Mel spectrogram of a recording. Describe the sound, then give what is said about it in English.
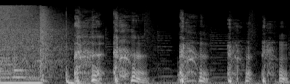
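A string of short, throaty coughs in quick succession, fairly loud, coming in uneven bursts after a brief rush of noise at the start, with no talking. “It's to do with coughing.”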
